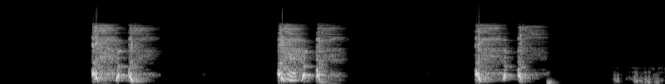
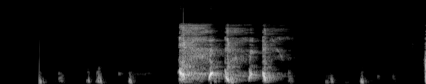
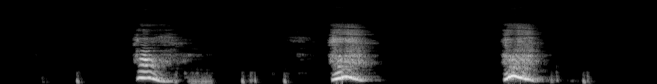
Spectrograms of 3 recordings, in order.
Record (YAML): three_cough_length: 6.7 s
three_cough_amplitude: 31090
three_cough_signal_mean_std_ratio: 0.35
cough_length: 4.3 s
cough_amplitude: 28240
cough_signal_mean_std_ratio: 0.29
exhalation_length: 6.6 s
exhalation_amplitude: 27823
exhalation_signal_mean_std_ratio: 0.34
survey_phase: alpha (2021-03-01 to 2021-08-12)
age: 65+
gender: Female
wearing_mask: 'No'
symptom_none: true
smoker_status: Never smoked
respiratory_condition_asthma: false
respiratory_condition_other: false
recruitment_source: REACT
submission_delay: 2 days
covid_test_result: Negative
covid_test_method: RT-qPCR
